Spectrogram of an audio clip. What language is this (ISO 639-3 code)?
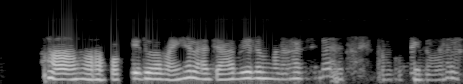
ori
